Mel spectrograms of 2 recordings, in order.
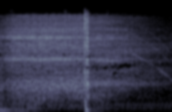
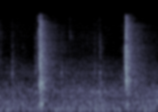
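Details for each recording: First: Starter bench-tested in a vise, key bypassed with a screwdriver; high smooth whir with a single click as the gear kicks out, then even spin-down. Starter passed the bench test; normal spin. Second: After starter installation, jump-starting from a donor battery: two sharp single clicks about a second apart with no cranking; starter clicking from poor jumper cable connection at the battery.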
